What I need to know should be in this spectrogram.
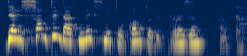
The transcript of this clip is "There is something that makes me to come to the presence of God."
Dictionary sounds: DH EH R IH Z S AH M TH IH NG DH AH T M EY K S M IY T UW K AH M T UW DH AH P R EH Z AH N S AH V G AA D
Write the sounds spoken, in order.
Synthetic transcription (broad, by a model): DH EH R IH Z S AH M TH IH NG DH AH T M EY K S M IY T UW K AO M T UW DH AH P R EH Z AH N AH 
